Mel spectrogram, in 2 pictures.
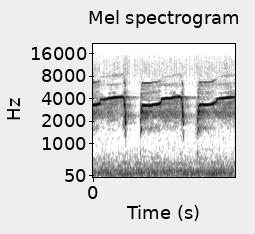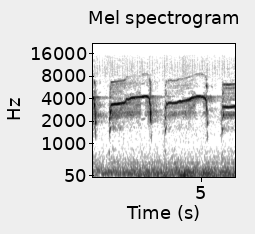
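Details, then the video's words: Eaglet at Sauces Canyon, 13 June 2021, squeeing at its mother after she brings food, until she leaves: long high whistled notes, each held level then dropping sharply at the end, repeated about once a second. "Sauces Canyon eagles; Dina squees Mom away"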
